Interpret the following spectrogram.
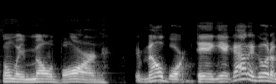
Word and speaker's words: Melbourne: How about Melbourne? Did I say Melbourne right? You did say Melbourne right. That's very rare for North American. It's normally Melbourne.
